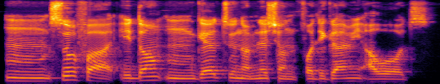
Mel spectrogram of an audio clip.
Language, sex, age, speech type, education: Nigerian Pidgin, male, 15-29, spontaneous, tertiary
